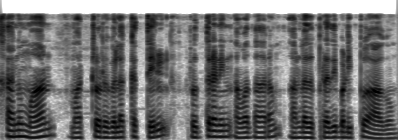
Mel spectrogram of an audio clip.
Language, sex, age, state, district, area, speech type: Tamil, male, 30-45, Tamil Nadu, Pudukkottai, rural, read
